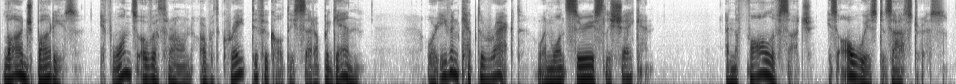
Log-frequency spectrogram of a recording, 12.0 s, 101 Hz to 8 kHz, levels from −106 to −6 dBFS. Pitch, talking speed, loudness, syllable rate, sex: 120 Hz, 140 wpm, -23 LUFS, 4.7 syllables/s, male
